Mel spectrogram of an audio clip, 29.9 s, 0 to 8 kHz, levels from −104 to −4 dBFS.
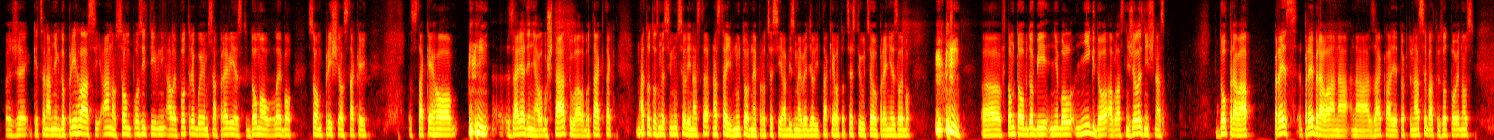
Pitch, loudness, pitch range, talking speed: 120 Hz, -24 LUFS, 115-130 Hz, 120 wpm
